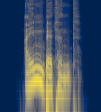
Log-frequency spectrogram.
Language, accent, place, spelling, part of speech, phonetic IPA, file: German, Germany, Berlin, einbettend, verb, [ˈaɪ̯nˌbɛtn̩t], De-einbettend.ogg
- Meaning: present participle of einbetten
